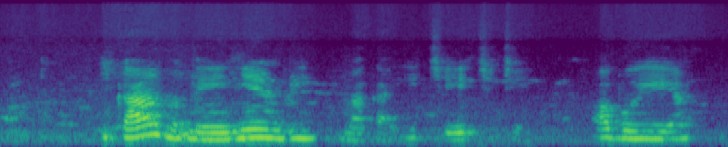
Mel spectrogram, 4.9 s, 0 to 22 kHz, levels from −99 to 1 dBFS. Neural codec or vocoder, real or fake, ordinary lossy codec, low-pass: vocoder, 44.1 kHz, 128 mel bands every 256 samples, BigVGAN v2; fake; none; 19.8 kHz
